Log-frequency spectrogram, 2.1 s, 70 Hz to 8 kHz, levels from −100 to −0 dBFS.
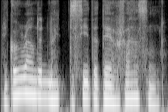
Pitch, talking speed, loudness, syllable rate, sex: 120 Hz, 315 wpm, -16 LUFS, 7.0 syllables/s, male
